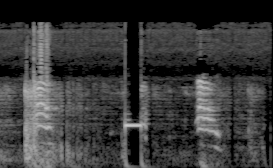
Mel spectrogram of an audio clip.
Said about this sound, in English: So we beeped it out, but just so you know, she said the words that we would all say when a car was rolling over us.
